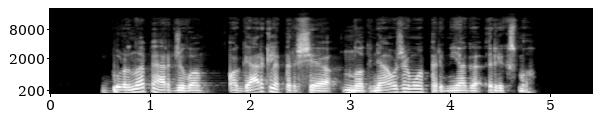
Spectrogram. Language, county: Lithuanian, Vilnius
